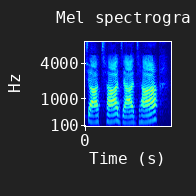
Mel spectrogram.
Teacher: तालु से बोले जाते हैं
